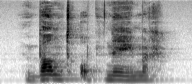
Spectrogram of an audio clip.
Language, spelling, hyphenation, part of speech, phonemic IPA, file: Dutch, bandopnemer, band‧op‧ne‧mer, noun, /ˈbɑnt.ɔpˌneː.mər/, Nl-bandopnemer.ogg
- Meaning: a tape recorder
